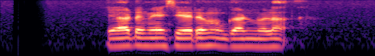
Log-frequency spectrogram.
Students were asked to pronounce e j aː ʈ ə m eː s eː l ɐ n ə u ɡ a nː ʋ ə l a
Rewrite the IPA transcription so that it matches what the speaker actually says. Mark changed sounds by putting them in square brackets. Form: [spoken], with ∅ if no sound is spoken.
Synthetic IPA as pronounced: e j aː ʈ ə m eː s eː [ɾ] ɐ [m] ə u ɡ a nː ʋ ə l a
